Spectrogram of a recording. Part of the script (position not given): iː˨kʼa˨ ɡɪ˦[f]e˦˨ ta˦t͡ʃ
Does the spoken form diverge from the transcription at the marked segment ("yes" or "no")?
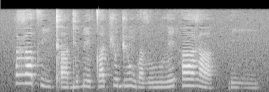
yes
